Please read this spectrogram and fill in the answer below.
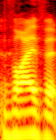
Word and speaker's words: Vivet: the name of vivek yeah viva could you spell that vivet i would say it's v-a-i-v-e-t so vivet um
